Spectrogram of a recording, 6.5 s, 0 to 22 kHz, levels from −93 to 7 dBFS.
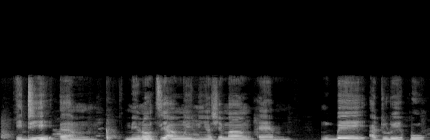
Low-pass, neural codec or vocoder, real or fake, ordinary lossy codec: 9.9 kHz; none; real; MP3, 96 kbps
